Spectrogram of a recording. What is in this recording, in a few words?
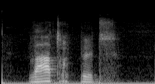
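"waterput", Dutch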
